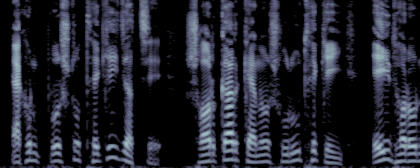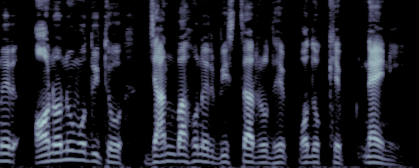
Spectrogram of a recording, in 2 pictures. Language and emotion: Bengali, neutral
